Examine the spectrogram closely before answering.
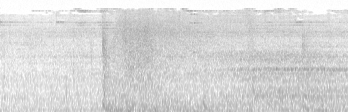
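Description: A metal container clicks open with a bright magical whoosh.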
